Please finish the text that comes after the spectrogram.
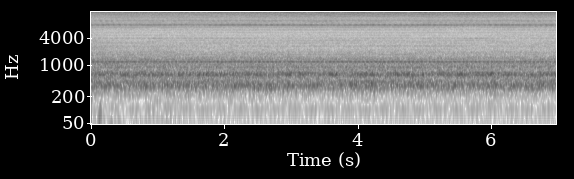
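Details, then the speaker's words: Lux Royal WH1093i washing machine after replacing inner drum and cracked spider: steady, even whirring spin with no door gasket rubbing; drum turns freely, normal spin. "hasil dari pengujian kami menunjukkan bahwa kondisi mesin suaranya sudah normal gesekan-gesekan pada basket sudah tidak ada kondisi mesin sudah normal kembali"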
